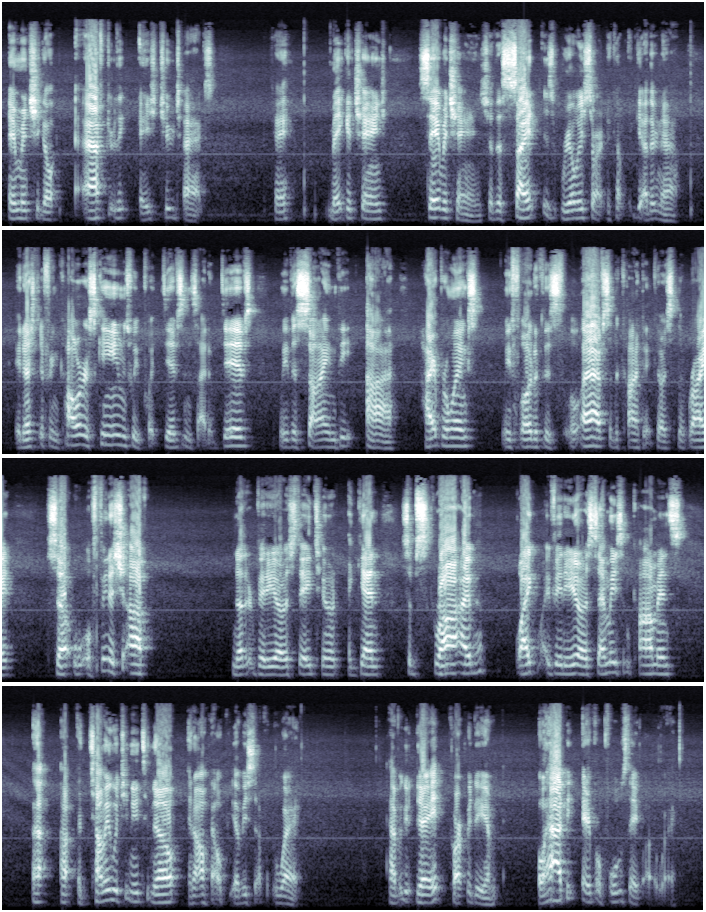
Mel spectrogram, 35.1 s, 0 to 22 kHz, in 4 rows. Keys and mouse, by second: 3.6 click, 5.1 super+s, 9.0 click, 18.4 click.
